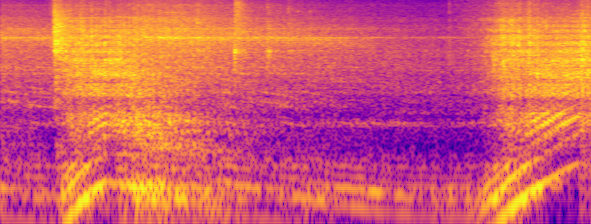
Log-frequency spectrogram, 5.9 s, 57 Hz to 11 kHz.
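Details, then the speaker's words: 2002.5 VW Golf/GTI Mk V 6-speed VR6, front clip cut off and running on a drip fuel feed outside the car as a donor for a mid-engine RWD 1991 Civic: smooth idle with two quick clean blips, crisp response, no knocks or misses; healthy engine. "Woo. She's idling down good. It's not unhappy over there at all."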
